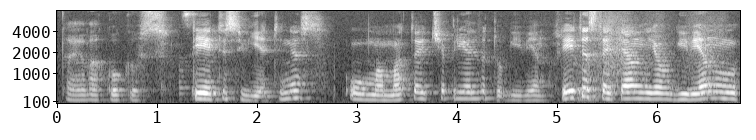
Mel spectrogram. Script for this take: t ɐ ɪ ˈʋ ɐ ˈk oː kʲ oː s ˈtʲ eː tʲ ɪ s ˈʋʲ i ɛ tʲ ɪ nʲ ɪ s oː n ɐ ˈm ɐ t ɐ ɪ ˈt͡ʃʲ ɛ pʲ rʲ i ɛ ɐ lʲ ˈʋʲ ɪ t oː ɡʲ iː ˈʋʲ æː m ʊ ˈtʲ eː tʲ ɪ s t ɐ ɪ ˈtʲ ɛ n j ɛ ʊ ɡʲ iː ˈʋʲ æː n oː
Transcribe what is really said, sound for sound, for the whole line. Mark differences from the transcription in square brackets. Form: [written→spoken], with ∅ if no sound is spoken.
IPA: t ɐ ɪ ˈʋ ɐ ˈk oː kʲ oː s ˈtʲ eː tʲ ɪ s ˈʋʲ i ɛ tʲ ɪ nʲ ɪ s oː [n→m] ɐ ˈm ɐ t ɐ ɪ ˈt͡ʃʲ ɛ pʲ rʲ i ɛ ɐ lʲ ˈʋʲ ɪ t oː ɡʲ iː ˈʋʲ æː [m→n] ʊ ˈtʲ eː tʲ ɪ s t ɐ ɪ ˈtʲ ɛ n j ɛ ʊ ɡʲ iː ˈʋʲ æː n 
